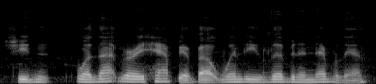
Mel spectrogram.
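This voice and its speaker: A man's voice: mid-range voice, fairly quick, gravelly, warm tone. A man reading a children's storybook aloud in a plain manner, stumbling now and then and correcting himself. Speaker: storybook reader.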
